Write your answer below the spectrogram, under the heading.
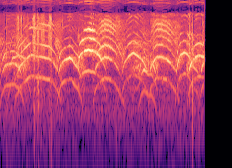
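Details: A dense overlapping chorus of short arched mews from Ragdoll kittens at a central Kansas home cattery, punctuated by a few sharp clicks, ending abruptly.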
